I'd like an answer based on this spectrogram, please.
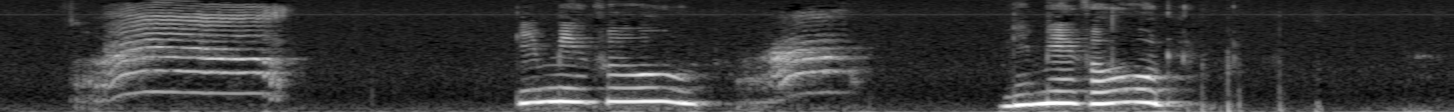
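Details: Zelda the cat, hungry and asking for food indoors: a long drawn-out meow opens, a shorter meow follows a few seconds later, and a person talks to her between the calls.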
